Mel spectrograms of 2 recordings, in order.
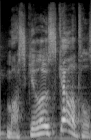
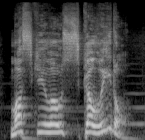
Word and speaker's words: musculoskeletal: In America, this is skeletal, pronounced just like skeleton. And this is the musculoskeletal system. In the UK, you'll find many people pronounce it musculoskeletal, which sounds so funny to me.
